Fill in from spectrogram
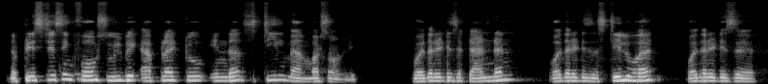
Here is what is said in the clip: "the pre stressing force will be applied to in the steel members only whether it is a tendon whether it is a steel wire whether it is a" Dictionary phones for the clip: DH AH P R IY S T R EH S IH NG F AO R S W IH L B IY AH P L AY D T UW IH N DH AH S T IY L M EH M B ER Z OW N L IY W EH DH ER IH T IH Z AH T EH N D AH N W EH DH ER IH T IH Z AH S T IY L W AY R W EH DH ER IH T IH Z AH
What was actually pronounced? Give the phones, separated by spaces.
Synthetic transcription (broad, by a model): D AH P R IY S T EH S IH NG F AO R S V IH L B IY AH P L AY D T UW IH N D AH S T IY L M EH M B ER S OW N L IY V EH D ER IH T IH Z AH T EH N D AH N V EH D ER IH T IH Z AH S T IY L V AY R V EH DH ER IH T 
